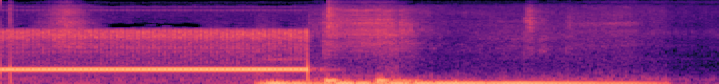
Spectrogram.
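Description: A telephone rings as the X Mornings show places a call: a steady, mid-pitched electronic tone holds for about a second and a half, then cuts off into low rumbling and a few soft clicks.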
